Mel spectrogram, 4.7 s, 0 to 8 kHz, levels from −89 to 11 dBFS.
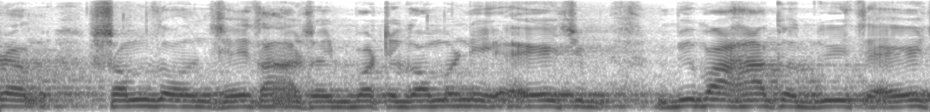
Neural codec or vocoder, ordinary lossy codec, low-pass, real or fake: none; none; none; real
